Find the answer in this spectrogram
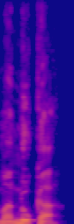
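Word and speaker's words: מנוחה: aqui é no hebraico a palavra Manuca tem até um mel com este nome Manuca certo mesma pronúncia Manuca certo Manuca Este é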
